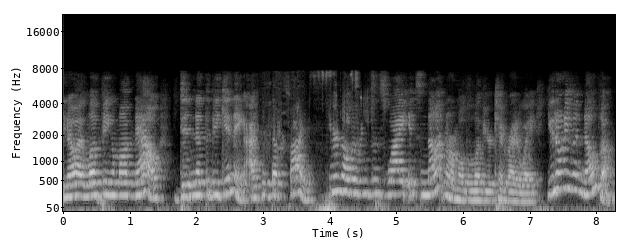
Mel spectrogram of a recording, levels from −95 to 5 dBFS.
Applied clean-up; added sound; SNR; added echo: neural separator model SepFormer DNS4.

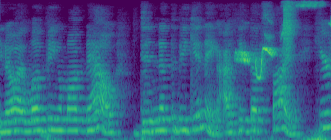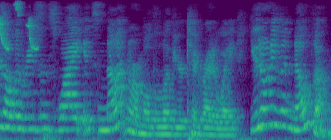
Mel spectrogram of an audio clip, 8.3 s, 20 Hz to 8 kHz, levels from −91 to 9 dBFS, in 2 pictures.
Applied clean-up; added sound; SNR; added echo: none; Bird; -2 dB; reverberation time 0.3 s.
